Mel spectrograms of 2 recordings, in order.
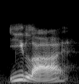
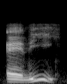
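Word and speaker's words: אלי: translate by god and in english we we pronounce eli but in hebrew it will be pronounced ali so it's the same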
